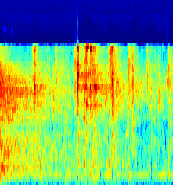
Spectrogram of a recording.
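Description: Movie gunfire: an irregular series of shots, the loudest right at the start, then scattered single shots, with a steady low tone underneath.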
